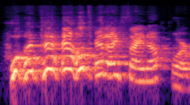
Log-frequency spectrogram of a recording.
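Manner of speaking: high, loud and half-laughing; laughing dismay. Retold or imitated. Angel landing on earth, giggling in mock horror. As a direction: blurt it out in laughing regret. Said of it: "they're like".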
